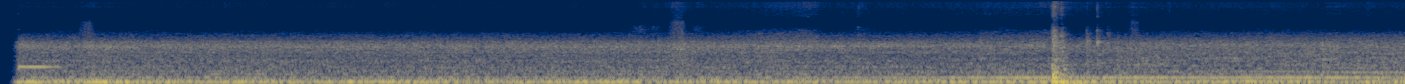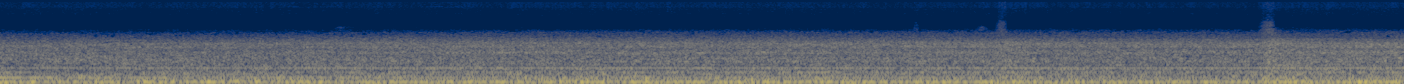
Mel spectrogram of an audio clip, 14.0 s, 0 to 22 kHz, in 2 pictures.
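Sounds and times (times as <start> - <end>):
sharp clank: 3.8 - 5.8.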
